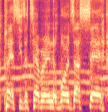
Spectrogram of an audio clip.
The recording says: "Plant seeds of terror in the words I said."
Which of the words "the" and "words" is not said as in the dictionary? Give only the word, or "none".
none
